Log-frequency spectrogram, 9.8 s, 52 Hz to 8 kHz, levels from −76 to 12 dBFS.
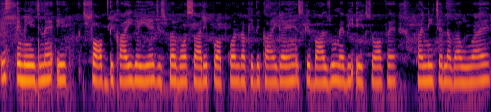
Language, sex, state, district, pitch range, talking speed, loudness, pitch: Hindi, female, Chhattisgarh, Raigarh, 205-215 Hz, 175 wpm, -17 LUFS, 210 Hz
